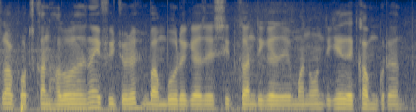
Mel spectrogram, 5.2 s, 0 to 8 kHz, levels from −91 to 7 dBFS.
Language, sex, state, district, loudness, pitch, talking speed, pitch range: Nagamese, male, Nagaland, Kohima, -18 LUFS, 115 Hz, 220 wpm, 115-120 Hz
